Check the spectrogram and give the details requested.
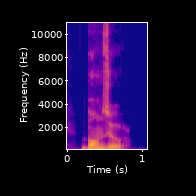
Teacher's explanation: >> That's a >> that soft R in bonjour is so important. It shouldn't be the hard English R. It's softer, more in the back of the throat. Bonjour. >> Practicing that specific sound transition from the nasal on to the soft R slowly.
